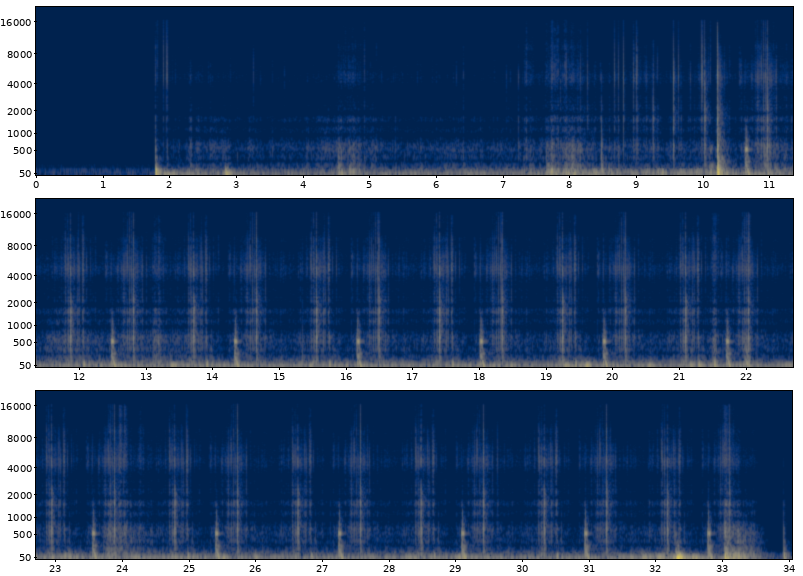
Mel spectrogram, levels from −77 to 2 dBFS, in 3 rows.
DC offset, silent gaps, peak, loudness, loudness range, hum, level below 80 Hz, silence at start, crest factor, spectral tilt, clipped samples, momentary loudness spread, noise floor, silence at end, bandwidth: under 0.1%; none; -6 dBFS; -37 LUFS; 12 LU; none; -36 dBFS; 1.8 s; 28 dB; -4.5 dB/octave; under 0.1%; 15 LU; -66 dBFS; 0 s; 17 kHz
